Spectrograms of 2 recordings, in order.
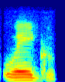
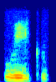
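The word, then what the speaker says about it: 외국: enaknya ke Wi Ya tapi ternyata di Korea penyebutannya itu bukan Wi tapi W kalau teman-teman enggak percaya boleh ngecek di Naver atau di eh Google Translate ya kalau ada tulisan seperti ini nanti eh audio itu akan mengucapkannya wegu bukan ugu seperti itu Jadi dibacanya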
